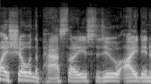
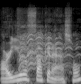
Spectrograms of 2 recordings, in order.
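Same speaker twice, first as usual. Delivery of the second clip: hushed, confiding stage whisper; 4 dB quieter than usual. Joking about what to do at a Comic-Con: mock half-whisper. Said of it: "go up to William Shatner and whisper to him".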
